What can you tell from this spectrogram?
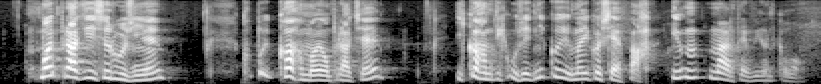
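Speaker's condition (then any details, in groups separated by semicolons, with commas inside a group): Down syndrome; adult, intellectual disability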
